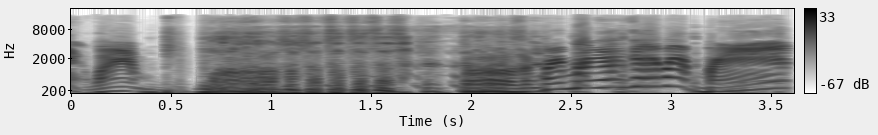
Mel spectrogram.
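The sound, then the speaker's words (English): A voice imitates a chubby man's loud, drawn-out, thunderous farts: a swooping vocal rasp, then a long rough, sputtering buzz, followed by more rising and falling blats, all continuous and forceful for several seconds. “And he's forcing these thunderous farts out, bro.”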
